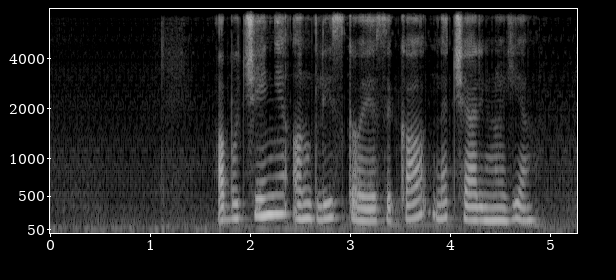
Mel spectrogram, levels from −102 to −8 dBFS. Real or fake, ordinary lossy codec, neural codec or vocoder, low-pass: fake; Opus, 64 kbps; codec, 16 kHz, 0.9 kbps, LongCat-Audio-Codec; 7.2 kHz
